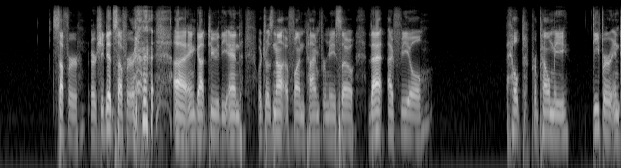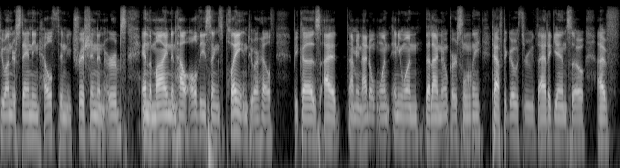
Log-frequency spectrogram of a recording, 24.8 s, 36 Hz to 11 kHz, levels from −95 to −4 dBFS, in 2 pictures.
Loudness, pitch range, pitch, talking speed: -29 LUFS, 100-110 Hz, 105 Hz, 160 wpm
